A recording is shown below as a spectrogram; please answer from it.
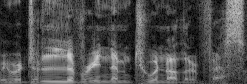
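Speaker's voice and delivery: spoken through gritted, clenched teeth. A game master voices a hateful captive answering the players, through clenched teeth. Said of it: "he says through uh, clenched teeth".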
